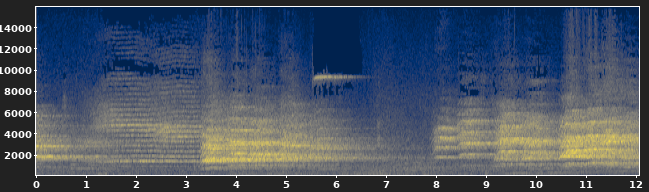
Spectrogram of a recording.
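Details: Belugas Gray, Nana and Mirai during a training session at Port of Nagoya Public Aquarium on 31 May 2022; bright, tonal whistles with stacked harmonics come in bursts, loudest around the fourth, ninth and eleventh seconds, over a steady background hum.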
